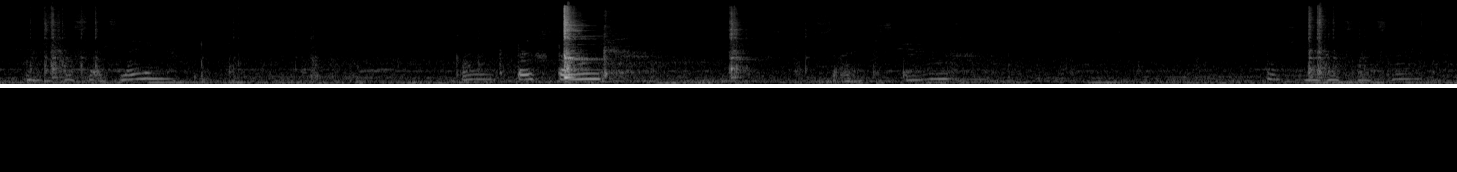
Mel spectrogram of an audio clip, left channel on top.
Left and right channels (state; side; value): silent; right; digital silence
